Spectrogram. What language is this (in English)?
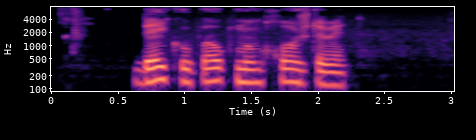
Central Kurdish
